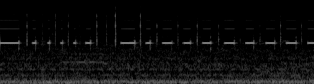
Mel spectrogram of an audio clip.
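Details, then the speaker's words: Honda Lead SCR 110, over 10 years old, with an intermittent horn. Multimeter continuity test on the horn switch after its dirty contacts were cleaned (battery measured 13 V, good): sharp, even beeps, low resistance, good contact. Good switch continuity. "mạch rất tốt và nhạy điện trở thấp"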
